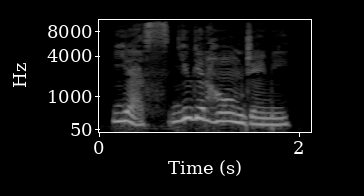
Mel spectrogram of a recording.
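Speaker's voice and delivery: slow, falsely sweet, honeyed, sugary tone. Reading a story aloud, a character sends someone home: fake sugary tone. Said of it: "in a sugary tone as fake as cotton candy".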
